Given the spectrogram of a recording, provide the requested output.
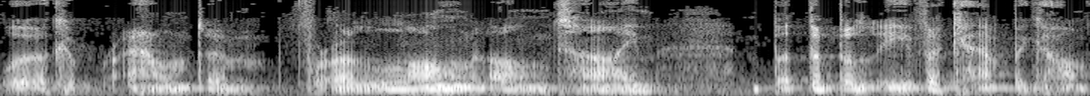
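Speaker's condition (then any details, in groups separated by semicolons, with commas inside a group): Spasmodic dysphonia; lost three-octave singing range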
